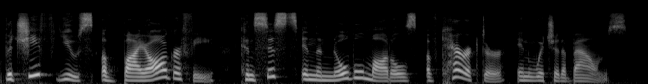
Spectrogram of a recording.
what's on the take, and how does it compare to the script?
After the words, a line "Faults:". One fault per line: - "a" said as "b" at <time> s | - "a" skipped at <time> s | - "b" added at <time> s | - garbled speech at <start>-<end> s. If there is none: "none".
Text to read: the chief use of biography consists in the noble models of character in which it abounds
the chief use of biography consists in the noble models of character in which it abounds
Faults:
none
